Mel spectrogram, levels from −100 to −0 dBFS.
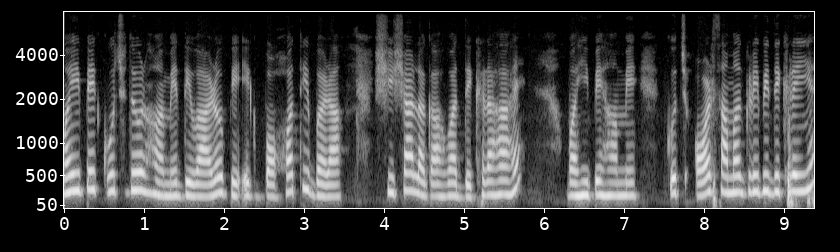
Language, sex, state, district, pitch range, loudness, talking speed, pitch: Hindi, female, Bihar, Samastipur, 195-255 Hz, -17 LUFS, 170 wpm, 215 Hz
